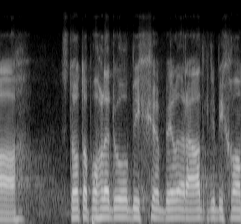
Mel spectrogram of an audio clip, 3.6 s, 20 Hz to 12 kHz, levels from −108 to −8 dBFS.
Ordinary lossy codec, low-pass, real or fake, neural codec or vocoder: Opus, 16 kbps; 7.2 kHz; real; none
